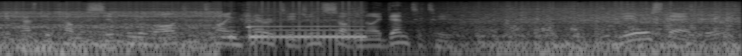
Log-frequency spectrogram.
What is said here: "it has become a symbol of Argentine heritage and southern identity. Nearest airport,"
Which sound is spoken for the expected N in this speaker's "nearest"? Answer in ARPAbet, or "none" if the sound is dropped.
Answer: L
